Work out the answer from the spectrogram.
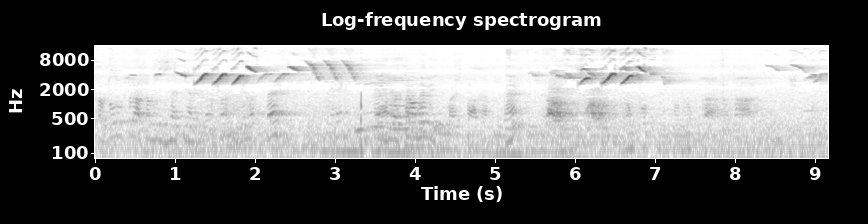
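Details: Capped seedeater recorded in João Pessoa, Paraíba, giving rapid bursts of buzzy, slurred high notes in two main phrases, with people talking at low pitch underneath.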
